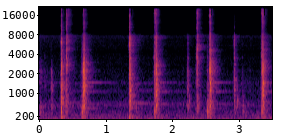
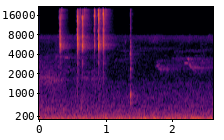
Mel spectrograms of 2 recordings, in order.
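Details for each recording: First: Salvaged vintage CRT monitor, power button pressed repeatedly: sharp, crisp plastic clicks, switch actuating normally after the broken plastic button-extension piece was replaced with a wooden skewer. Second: Vintage CRT monitor rescued from an abandoned house, powered on: sharp, irregular snapping ticks over a faint hum; high voltage arcing seen coming from the flyback transformer.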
